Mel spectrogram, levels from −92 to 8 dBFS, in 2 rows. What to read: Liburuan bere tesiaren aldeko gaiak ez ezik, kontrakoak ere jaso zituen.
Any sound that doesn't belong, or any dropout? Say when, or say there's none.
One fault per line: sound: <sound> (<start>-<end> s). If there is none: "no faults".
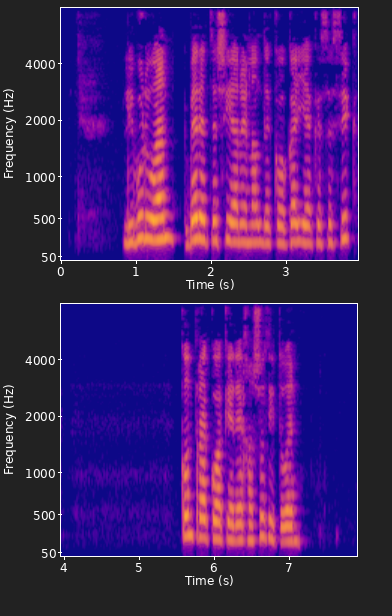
no faults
